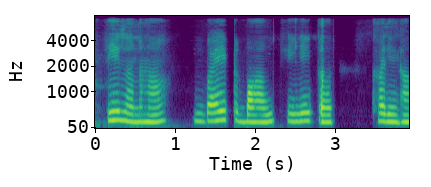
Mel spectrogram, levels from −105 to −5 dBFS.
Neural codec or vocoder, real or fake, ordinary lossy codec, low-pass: codec, 24 kHz, 0.9 kbps, WavTokenizer, medium music audio release; fake; none; 7.2 kHz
